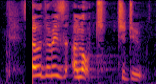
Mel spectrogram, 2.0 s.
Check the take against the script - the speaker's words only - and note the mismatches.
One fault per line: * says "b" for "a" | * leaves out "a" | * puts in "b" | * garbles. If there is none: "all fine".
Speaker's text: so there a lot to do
* puts in "is"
